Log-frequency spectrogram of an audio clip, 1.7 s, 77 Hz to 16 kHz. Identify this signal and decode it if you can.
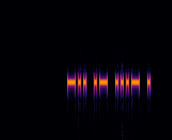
Morse code, heard as a keyed tone, about 46 wpm, 700 Hz. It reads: DAVE
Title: USA Common Names - 45wpm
